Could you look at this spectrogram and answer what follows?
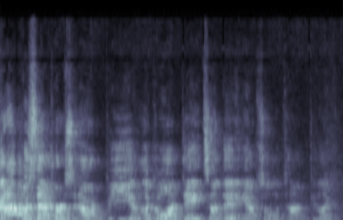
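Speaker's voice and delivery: normal talking voice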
